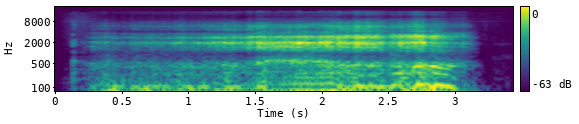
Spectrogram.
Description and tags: Bear growl, emulated using human voice and vocal transformer
animal, bear, beast, breath, breathe, breathing, creature, growl, horror, inhale, monster, roar, scary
